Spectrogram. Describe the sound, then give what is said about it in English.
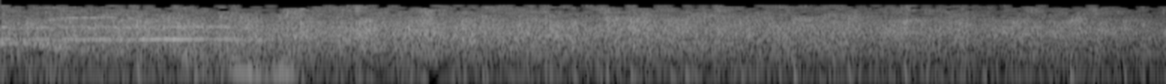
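Sustained audience applause for a father after his baptism with his daughter, a loud, dense wash of clapping that holds steady for about six seconds and eases slightly near the end. “So let's give Nick a hand.”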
